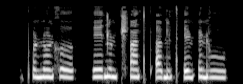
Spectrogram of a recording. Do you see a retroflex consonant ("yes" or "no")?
yes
